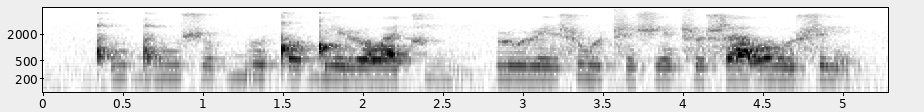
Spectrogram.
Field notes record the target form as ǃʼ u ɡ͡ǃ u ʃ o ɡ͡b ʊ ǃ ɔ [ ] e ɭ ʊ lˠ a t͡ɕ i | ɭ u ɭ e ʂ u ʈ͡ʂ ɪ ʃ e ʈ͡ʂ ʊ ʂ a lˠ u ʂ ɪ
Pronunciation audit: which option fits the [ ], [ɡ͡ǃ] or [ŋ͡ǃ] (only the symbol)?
ɡ͡ǃ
